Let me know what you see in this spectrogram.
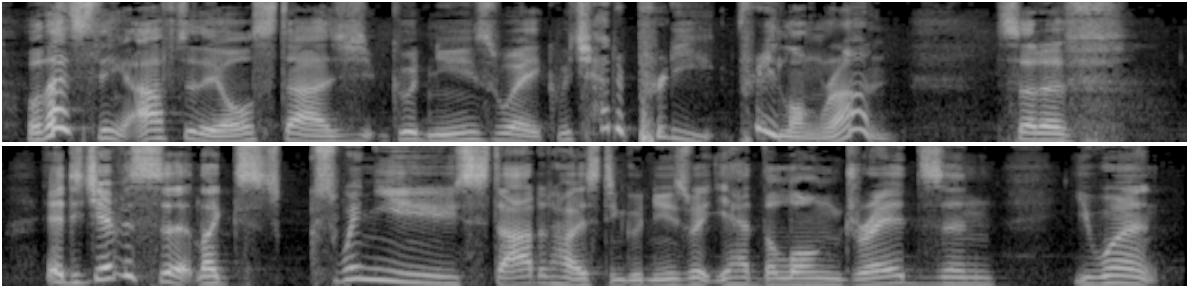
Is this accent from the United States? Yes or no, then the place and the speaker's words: no; Tasmania, Australia; I grew up in Tasmania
